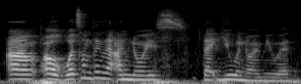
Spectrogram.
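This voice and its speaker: A woman's voice: mid-range voice, expressive, a little fast, fairly bright tone, a little hiss or hum, rough recording. A young woman hosting a casual couple Q&A vlog, giggling often and rambling, repeating herself as she talks. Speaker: vlogger.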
